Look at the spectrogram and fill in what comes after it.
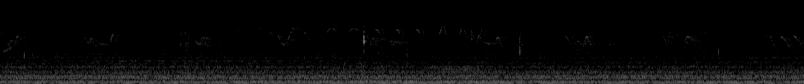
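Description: Small birds chirping in short, quick calls over a steady low hum, with one sharper chirp about three and a half seconds in.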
